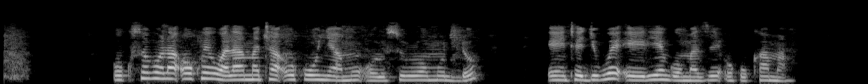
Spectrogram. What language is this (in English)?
Ganda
